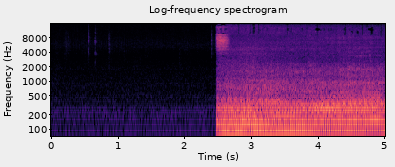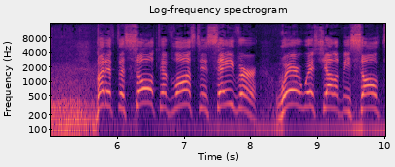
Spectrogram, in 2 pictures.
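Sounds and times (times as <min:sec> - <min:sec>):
vehicle engine rumble: 0:02.5 - 0:06.2
street traffic rumble: 0:02.5 - 0:10.0.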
